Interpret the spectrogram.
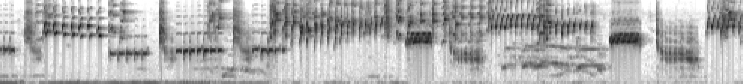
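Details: Asian pied starling song used as a master recording for young birds to copy, full of rich varied phrases: rapid chattering trills, bright whistles, buzzy rattles and harsh notes in a continuous, dense, high-pitched stream with a faint low hum beneath.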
